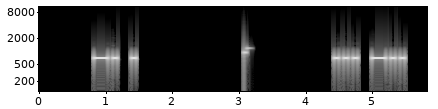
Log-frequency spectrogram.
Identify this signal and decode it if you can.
Morse code, heard as a keyed tone, about 17 wpm, 700 Hz. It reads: NE SD
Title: US States and Canadian Provinces 17wpm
